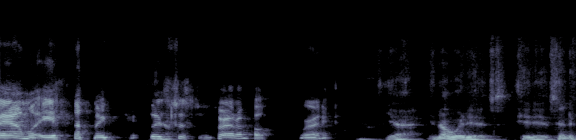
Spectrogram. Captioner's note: chuckles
